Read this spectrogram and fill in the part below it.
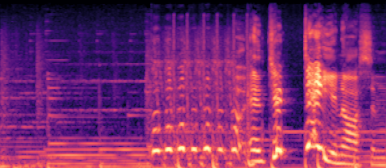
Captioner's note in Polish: pew pew pew pew pew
